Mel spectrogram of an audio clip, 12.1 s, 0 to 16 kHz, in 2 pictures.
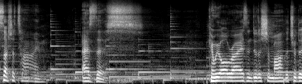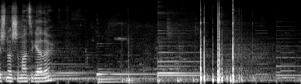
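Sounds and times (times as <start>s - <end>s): acoustic guitar notes: 0.0s - 12.0s.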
